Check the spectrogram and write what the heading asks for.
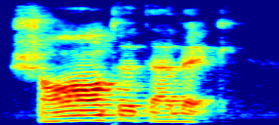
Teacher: So the second T is a little bit more delicate than the first · Term: T in liaison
